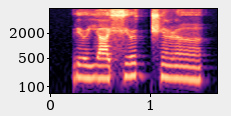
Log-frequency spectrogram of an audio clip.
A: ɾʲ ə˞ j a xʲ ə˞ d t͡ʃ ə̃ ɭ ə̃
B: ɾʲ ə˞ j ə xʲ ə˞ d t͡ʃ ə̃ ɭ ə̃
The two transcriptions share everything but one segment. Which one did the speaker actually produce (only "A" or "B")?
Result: A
